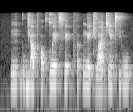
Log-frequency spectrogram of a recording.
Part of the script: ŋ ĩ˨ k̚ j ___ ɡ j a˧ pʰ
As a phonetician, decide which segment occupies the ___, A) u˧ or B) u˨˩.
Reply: A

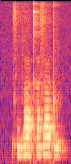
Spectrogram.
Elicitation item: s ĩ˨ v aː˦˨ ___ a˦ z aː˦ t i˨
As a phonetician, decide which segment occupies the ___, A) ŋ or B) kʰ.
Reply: B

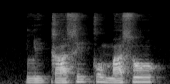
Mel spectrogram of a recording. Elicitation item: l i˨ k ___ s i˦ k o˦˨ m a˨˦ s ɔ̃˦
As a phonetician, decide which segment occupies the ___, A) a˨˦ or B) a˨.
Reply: A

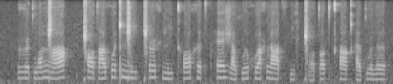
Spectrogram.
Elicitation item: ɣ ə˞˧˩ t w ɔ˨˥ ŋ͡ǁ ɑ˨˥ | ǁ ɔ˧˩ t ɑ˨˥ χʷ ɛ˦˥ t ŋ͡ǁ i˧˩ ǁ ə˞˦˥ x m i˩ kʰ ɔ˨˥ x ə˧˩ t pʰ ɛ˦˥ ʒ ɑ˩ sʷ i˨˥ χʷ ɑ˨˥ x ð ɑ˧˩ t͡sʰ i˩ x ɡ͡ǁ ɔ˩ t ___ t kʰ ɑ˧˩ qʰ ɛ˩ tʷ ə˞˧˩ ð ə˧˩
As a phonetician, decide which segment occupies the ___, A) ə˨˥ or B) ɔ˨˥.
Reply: B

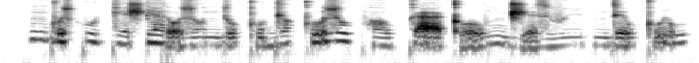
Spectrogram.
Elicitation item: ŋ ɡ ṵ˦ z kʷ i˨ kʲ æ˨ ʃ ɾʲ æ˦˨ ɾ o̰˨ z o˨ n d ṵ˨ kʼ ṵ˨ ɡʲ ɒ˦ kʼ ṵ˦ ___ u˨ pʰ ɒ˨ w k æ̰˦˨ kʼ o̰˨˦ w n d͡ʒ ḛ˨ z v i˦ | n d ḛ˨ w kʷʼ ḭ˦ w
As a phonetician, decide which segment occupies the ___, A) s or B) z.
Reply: B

